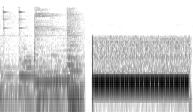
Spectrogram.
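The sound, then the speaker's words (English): A telephone line sounds while calling an office: a brief run of mixed tones, then a short silence and a single steady mid-pitched tone held for over a second before cutting off. “So I dialed up the mayor's office to see when they could fit him in.”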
